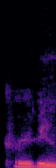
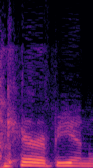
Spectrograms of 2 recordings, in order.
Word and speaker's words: Caribbean: You go Caribbean when you talk about the place, but it's Caribbean when you're talking via about pirates. Yeah. Yes. Thoughts? Yeah. I agree. Parts of the Caribbean.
